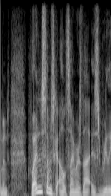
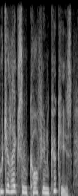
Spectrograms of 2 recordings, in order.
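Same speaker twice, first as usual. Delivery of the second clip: very high, sunny, bright, cheerful voice; 11 semitones higher than usual. Demonstrating how to walk back into the room with a bright, cheery voice. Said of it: "a bright, cheery voice say".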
